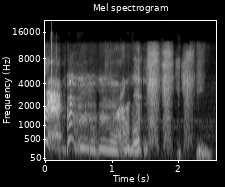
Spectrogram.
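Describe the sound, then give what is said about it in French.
A person vocally imitates a velociraptor call: a drawn-out, wavering screech with rising and falling pitch, followed by breathy, hissing rasps and short grunting bursts, loud. “C'est quoi, t'as pas eu mon imitation de Vélociraptor?”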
